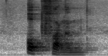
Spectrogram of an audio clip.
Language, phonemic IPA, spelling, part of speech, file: Dutch, /ˈɔpfɑŋə(n)/, opvangen, verb / noun, Nl-opvangen.ogg
- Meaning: to catch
